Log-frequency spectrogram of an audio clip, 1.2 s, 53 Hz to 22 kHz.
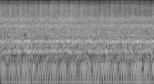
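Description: Exhaust of an MK2 VW Polo on downshift, a steady close rumbling drone that fills the short stretch without a break, with no voices over it.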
